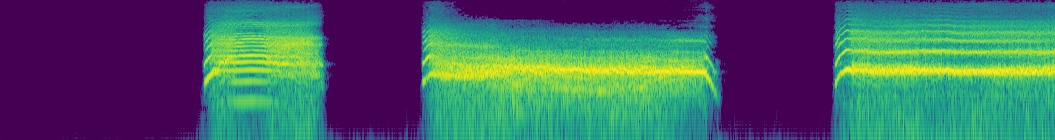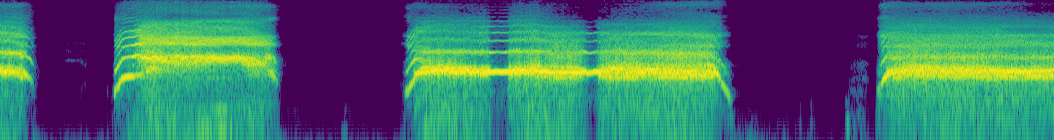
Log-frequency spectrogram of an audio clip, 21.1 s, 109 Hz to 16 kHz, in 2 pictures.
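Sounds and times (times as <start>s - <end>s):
woman screaming: 14.6s - 17.9s, 19.3s - 21.0s.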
